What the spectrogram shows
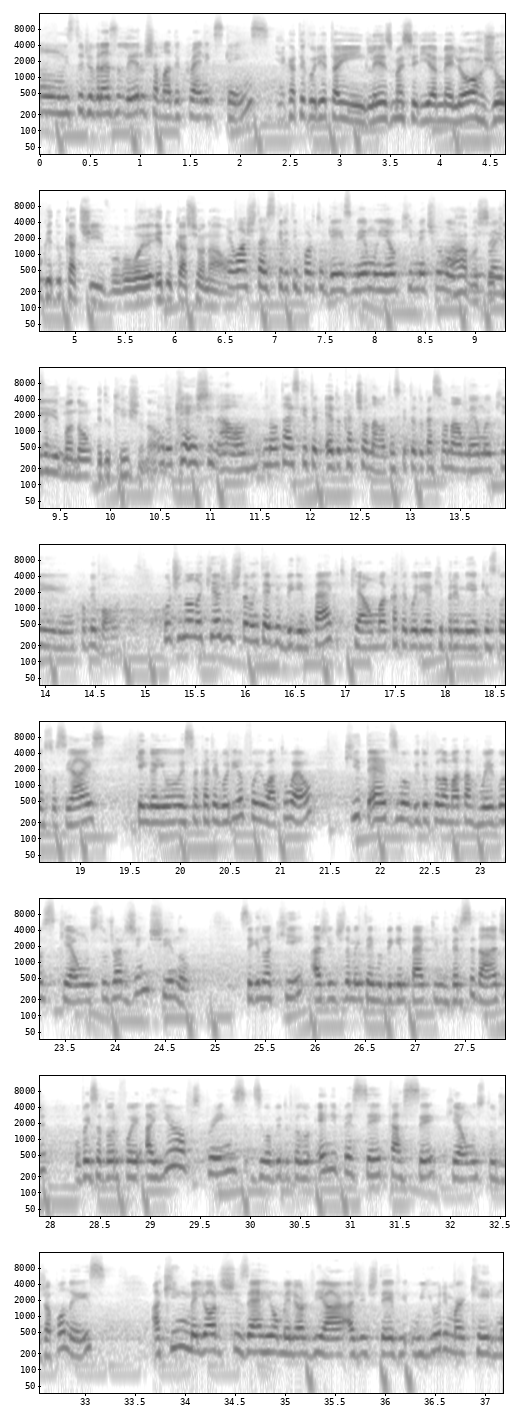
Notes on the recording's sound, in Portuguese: Diretamente do palco The Enemy by TNT no BIG Festival 2023. No maior festival de games da América Latina.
